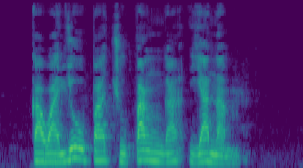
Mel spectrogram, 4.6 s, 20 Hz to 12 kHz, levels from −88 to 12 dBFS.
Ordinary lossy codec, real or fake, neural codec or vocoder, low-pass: AAC, 48 kbps; fake; vocoder, 24 kHz, 100 mel bands, Vocos; 10.8 kHz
